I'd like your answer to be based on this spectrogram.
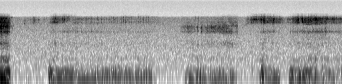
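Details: Low rattling snores, about four in seven seconds, with short quiet gaps between them; ordinary snoring in a sleeper who appears to smile.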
